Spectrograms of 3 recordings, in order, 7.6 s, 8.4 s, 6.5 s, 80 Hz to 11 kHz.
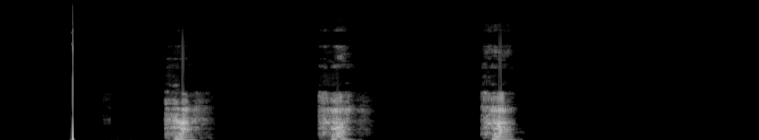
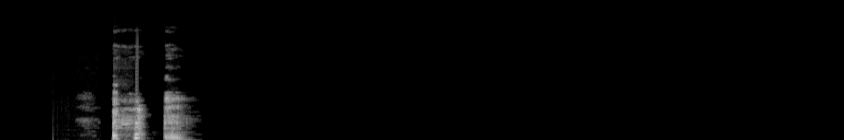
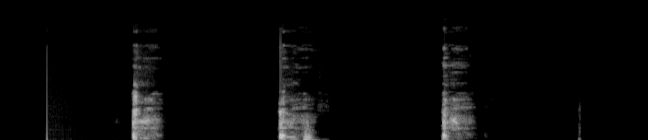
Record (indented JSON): {
  "exhalation_length": "7.6 s",
  "exhalation_amplitude": 32767,
  "exhalation_signal_mean_std_ratio": 0.24,
  "cough_length": "8.4 s",
  "cough_amplitude": 32766,
  "cough_signal_mean_std_ratio": 0.16,
  "three_cough_length": "6.5 s",
  "three_cough_amplitude": 32767,
  "three_cough_signal_mean_std_ratio": 0.2,
  "survey_phase": "beta (2021-08-13 to 2022-03-07)",
  "age": "45-64",
  "gender": "Male",
  "wearing_mask": "No",
  "symptom_none": true,
  "smoker_status": "Never smoked",
  "respiratory_condition_asthma": false,
  "respiratory_condition_other": false,
  "recruitment_source": "Test and Trace",
  "submission_delay": "2 days",
  "covid_test_result": "Negative",
  "covid_test_method": "RT-qPCR"
}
